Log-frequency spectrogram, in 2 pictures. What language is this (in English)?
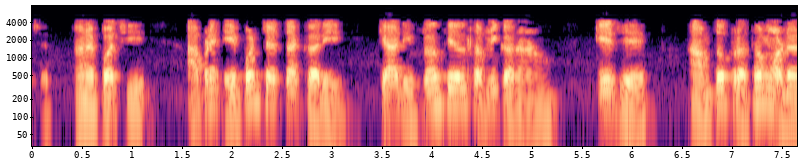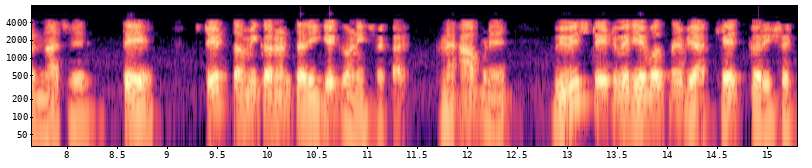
Gujarati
